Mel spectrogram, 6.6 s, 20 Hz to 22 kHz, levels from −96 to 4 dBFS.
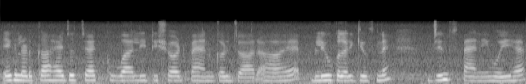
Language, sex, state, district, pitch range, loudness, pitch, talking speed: Hindi, female, Haryana, Rohtak, 205-220 Hz, -17 LUFS, 210 Hz, 190 wpm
